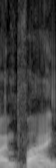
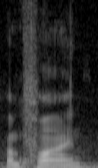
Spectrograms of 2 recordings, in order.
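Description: First: It sounds convincingly cheerful and fine. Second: It sounds unconvincing and upset.

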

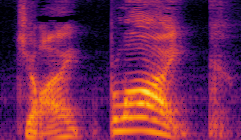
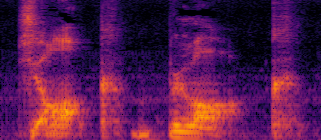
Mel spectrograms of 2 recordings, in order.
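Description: First: It is said in an Australian accent. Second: It is said in a posh London accent. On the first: "Now I'm from Australia" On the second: "Now I'm a wealthy Londoner"

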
